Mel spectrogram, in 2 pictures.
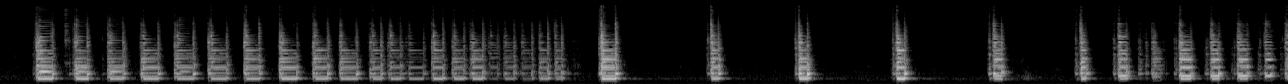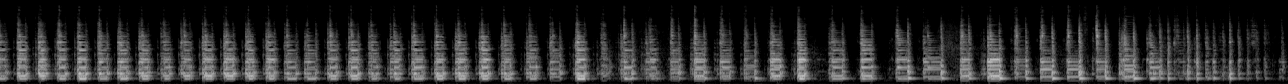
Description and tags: random noises made with a violin, Sennheiser MKH60 + MKH30, Shure FP24 preamp, Sony M-10 recorder. Decoded to mid-side stereo with free Voxengo VST plugin.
